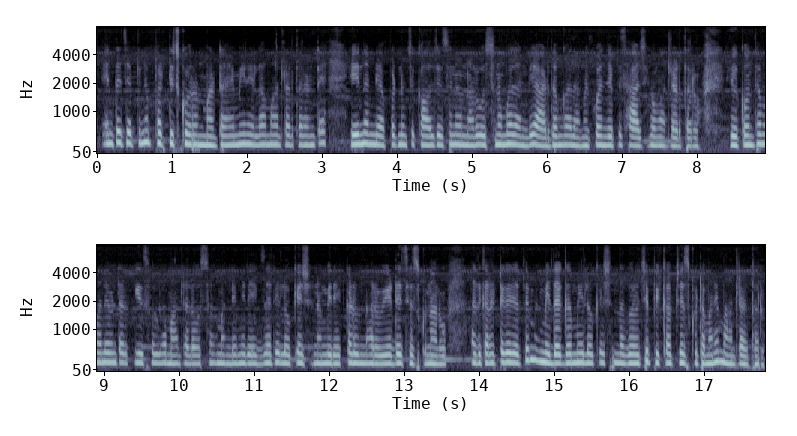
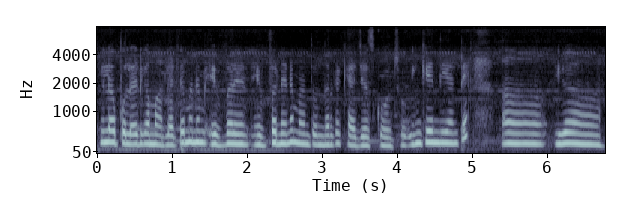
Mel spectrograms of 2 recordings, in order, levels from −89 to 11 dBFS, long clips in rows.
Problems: none marked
